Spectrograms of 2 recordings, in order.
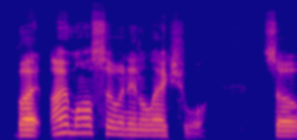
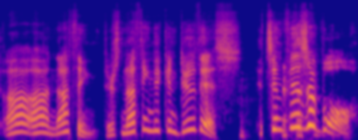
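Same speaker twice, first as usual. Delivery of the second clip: climbing higher and louder with each line; rising excitement; 8 semitones higher, 6 dB louder than usual. Retold or imitated. Soldier insists light can't be explained, building excited rise. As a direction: build from stammer to awed high pitch. Retold awe at strange light.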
